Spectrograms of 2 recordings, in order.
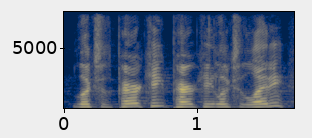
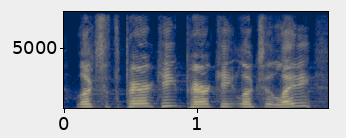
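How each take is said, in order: Both takes have the same delivery.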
